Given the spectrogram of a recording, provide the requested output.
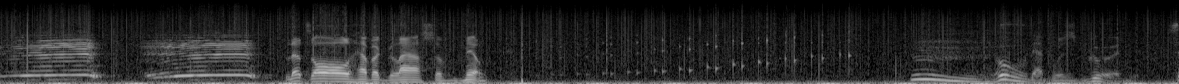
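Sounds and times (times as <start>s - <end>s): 
cow mooing in a barnyard: 0.0s - 3.3s
speech: 2.9s - 5.0s, 9.1s - 11.7s.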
